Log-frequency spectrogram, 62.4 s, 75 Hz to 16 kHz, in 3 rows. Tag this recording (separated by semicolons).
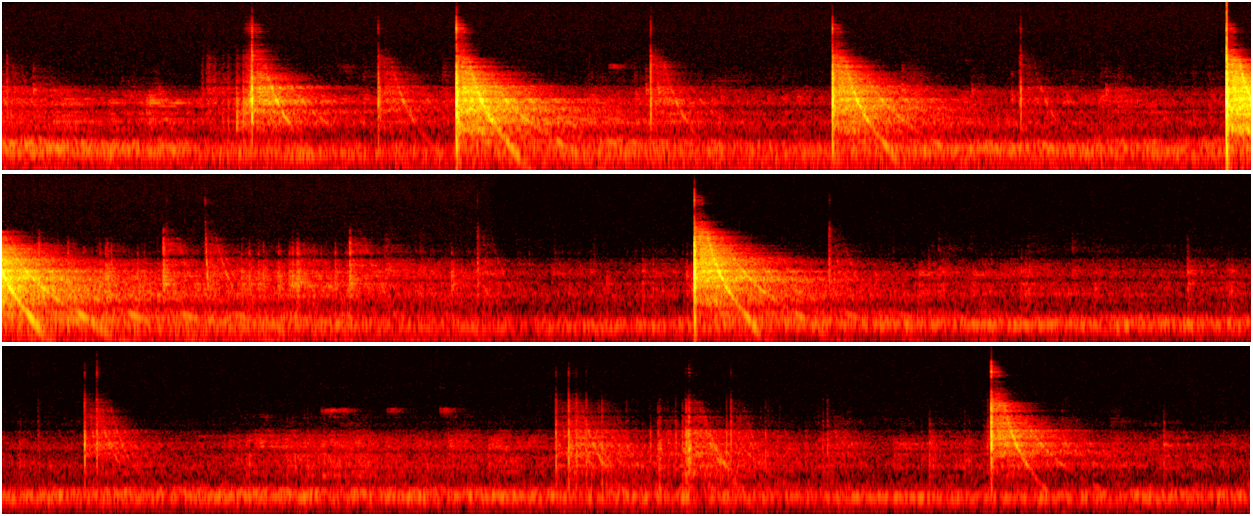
Schertler; radio; sample; contact; WNIU; tower; field-recording; wikiGong; since-demolished; stays; DeKalb; sony-pcm-d50; cable; Illinois; DYN-E-SET; contact-microphone; NIU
